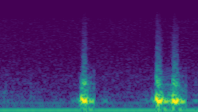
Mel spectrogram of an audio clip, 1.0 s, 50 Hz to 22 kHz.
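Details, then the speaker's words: Right bundle branch block: clearly split second heart sound showing wide splitting of S2 with respiratory variation, over a steady background hum. "Right bundle branch block, wide splitting of S2 with respiratory variation."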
